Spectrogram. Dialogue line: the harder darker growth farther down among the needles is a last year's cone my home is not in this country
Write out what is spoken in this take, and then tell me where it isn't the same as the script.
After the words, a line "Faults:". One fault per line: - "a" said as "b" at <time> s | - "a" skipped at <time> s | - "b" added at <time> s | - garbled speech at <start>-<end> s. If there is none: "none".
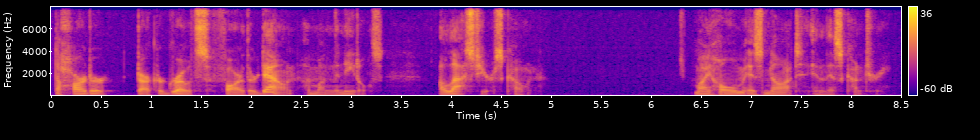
the harder darker growths farther down among the needles a last year's cone my home is not in this country
Faults:
- "growth" said as "growths" at 1.1 s
- "is" skipped at 3.3 s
